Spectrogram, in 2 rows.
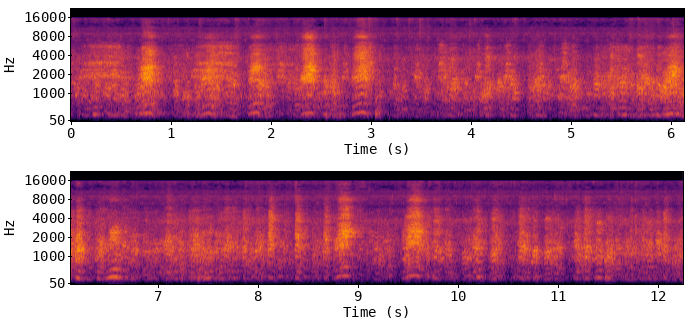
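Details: Farm flock of some 400 Khaki Campbell ducks, more than 110 days old, in Muktagachha, Mymensingh, giving a long, busy chorus of harsh quacks that rise and fall in volume, with individual loud bursts punctuating the din.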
